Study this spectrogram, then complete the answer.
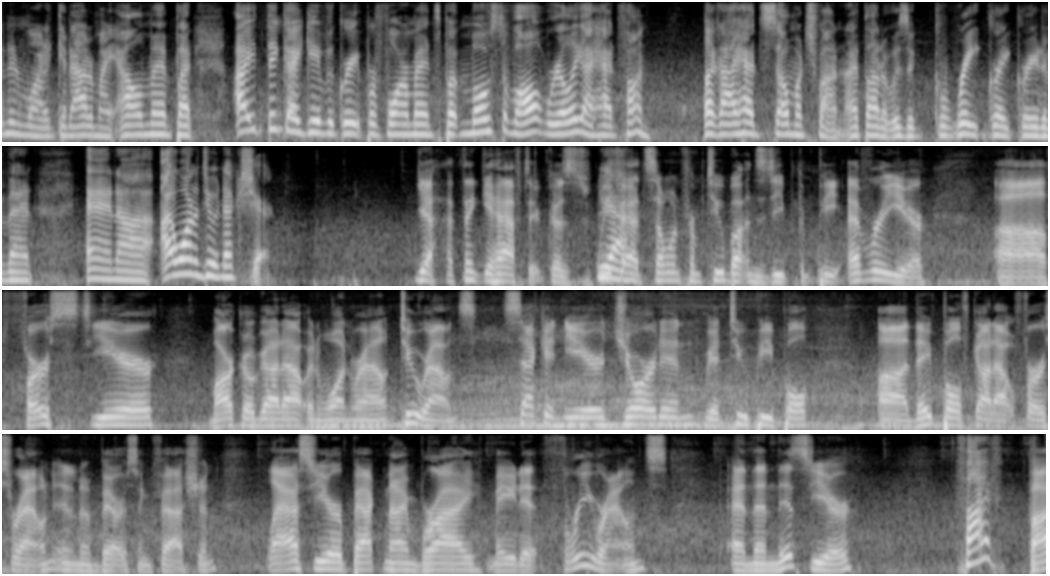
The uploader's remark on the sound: This episode was taped at Lionheart on the Green in Albany's Warehouse District.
